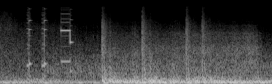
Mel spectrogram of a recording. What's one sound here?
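Missiles launch with a sharp whoosh.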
